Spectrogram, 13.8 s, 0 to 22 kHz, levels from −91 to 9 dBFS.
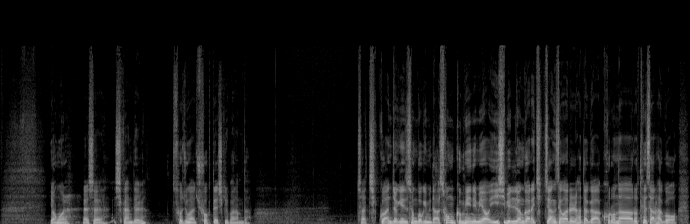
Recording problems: none

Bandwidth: 17.5 kHz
